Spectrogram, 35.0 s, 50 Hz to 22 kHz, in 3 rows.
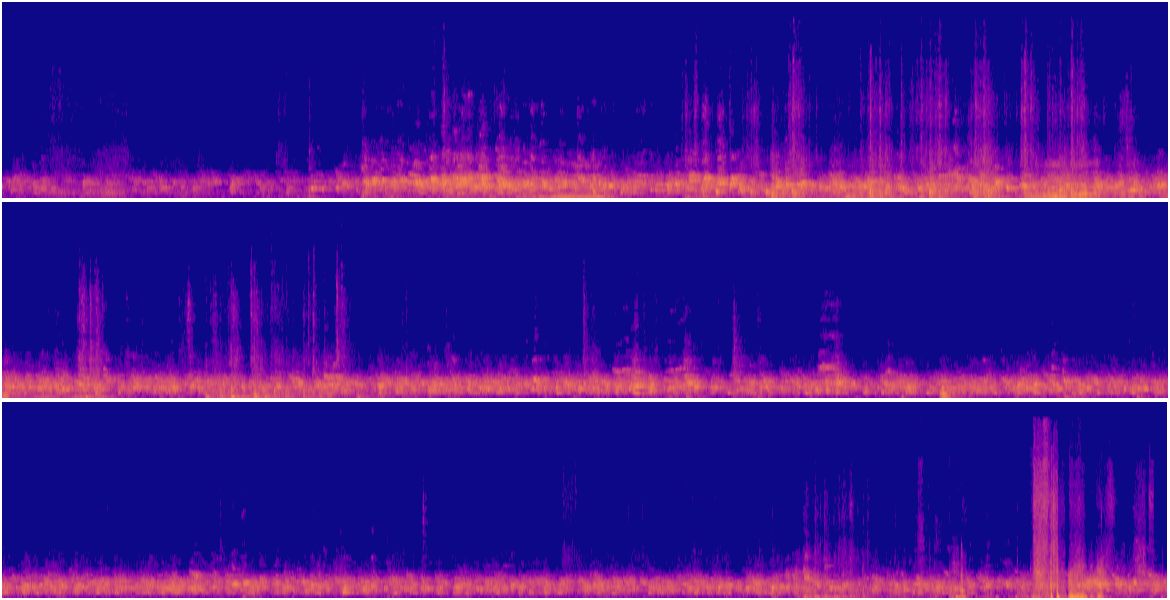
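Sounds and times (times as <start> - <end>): chickens chirping and clucking: 0.0 - 34.9.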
